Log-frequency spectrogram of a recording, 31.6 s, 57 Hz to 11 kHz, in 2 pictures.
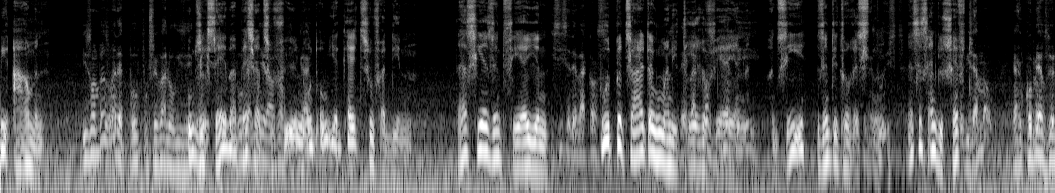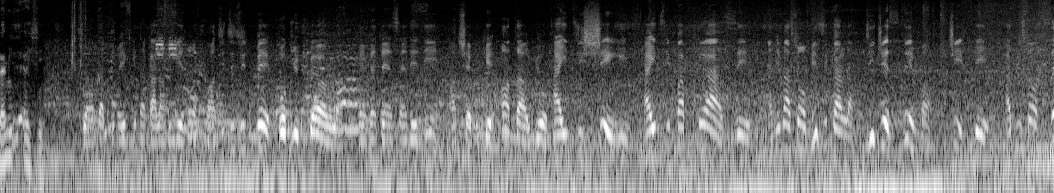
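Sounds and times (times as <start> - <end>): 
car rolling slowly with low engine rumble: 0.0 - 13.2, 14.0 - 31.6
speech: 0.0 - 31.6.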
